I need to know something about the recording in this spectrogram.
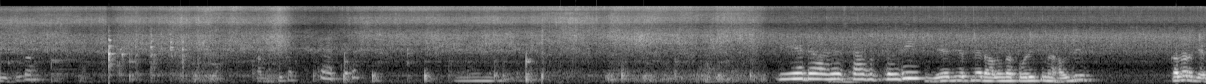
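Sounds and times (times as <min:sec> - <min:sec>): chicken sizzling in a pot: 0:00.0 - 0:12.0
wooden spoon scraping a pot: 0:00.5 - 0:07.7.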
